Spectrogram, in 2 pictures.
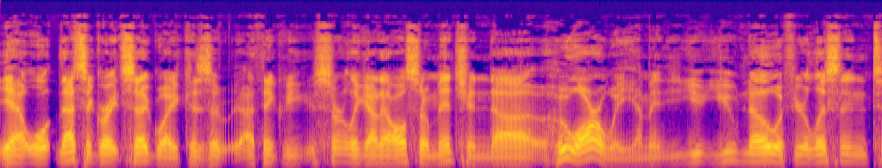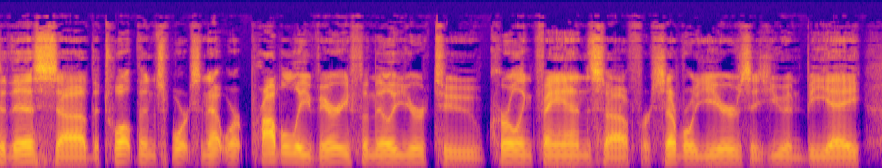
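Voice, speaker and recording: Recorded with a dry, close sound and no echo, a man with a Southern US accent speaks at medium pitch and a fairly quick pace, with hardly any pauses, fairly even intonation and big swings in loudness. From US South, South Carolina. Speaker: podcast host. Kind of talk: casual podcast chat.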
